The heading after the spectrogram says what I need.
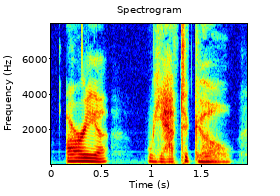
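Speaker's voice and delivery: very low, hushed, scared whisper. Retelling how your mother leaned down to your ear and spoke very quietly. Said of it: "very quietly says in my ear".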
